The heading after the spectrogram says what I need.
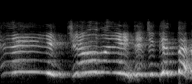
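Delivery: put-on very high, loud, carrying shout. Describing how staff talk near patients, the speaker imitates someone shouting across the room. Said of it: "If they're shouting across the room".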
